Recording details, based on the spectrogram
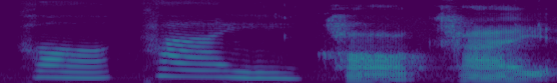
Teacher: Là, on a la consonne krokrai qui est un K avec un H inspiré. Il faut bien faire racler la gorge.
